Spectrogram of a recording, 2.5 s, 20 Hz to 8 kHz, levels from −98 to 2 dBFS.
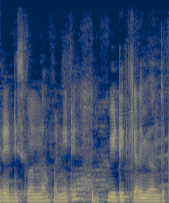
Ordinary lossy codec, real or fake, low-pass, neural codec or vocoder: none; real; none; none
